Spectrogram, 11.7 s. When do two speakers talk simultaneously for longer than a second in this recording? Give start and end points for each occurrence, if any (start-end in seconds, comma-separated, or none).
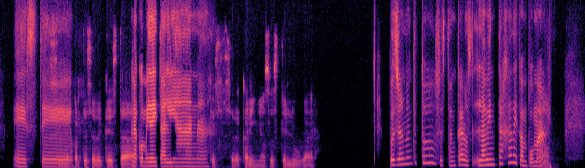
none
